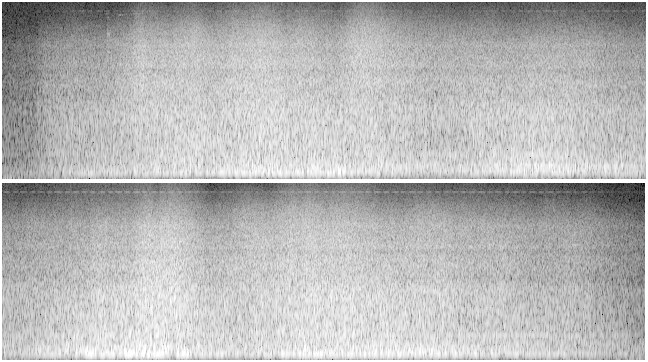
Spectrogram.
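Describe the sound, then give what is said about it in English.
Steady wind rushing through scrubby pine trees on a canyon edge, driven by a constant updraft rising from the heat at the canyon bottom; a broad hissing roar that swells in gusts and eases again, with a low, constant rumble underneath and no voices. “You know, there's an updraft all the time coming up out of the heat down there at the bottom, and that makes for a constant wind that whips at the scrubby pine trees on the canyon edge.”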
